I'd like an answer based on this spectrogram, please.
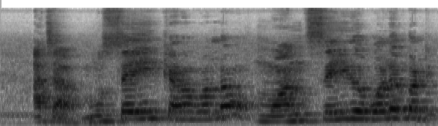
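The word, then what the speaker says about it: Monsieur: আচ্ছা মুসাই কেন বললাম ওয়ানসাইরও বলে বাট এনটা এনটা একচুয়ালি সাইলেন্ট হ্যা তো মুসাই গাসতে দেলাপার্ট এম বারন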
